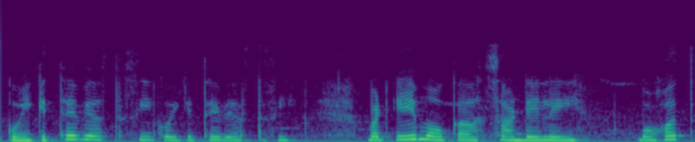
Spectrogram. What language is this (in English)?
Punjabi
